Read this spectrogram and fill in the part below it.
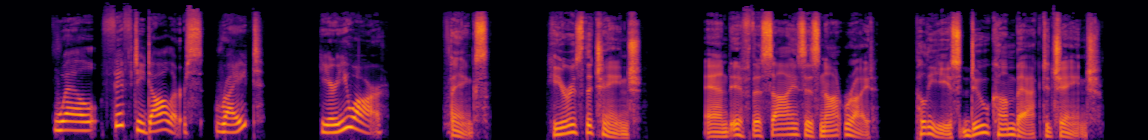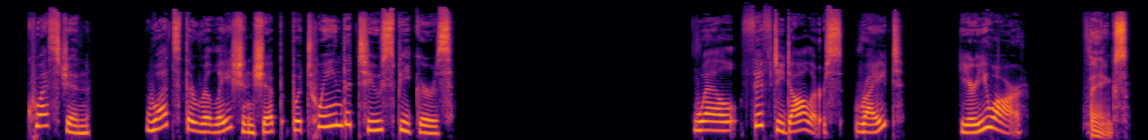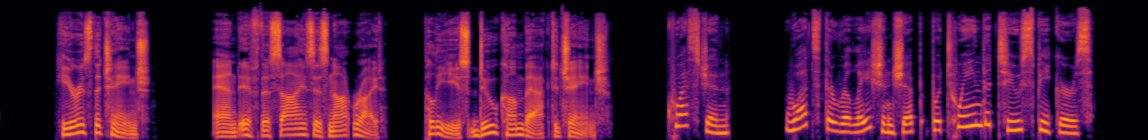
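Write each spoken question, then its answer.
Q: What's the relationship between the two speakers?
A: Customer and shop assistant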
